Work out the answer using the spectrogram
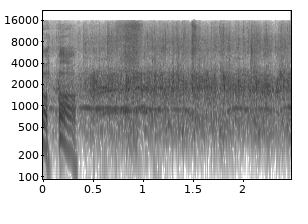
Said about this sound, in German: unsere Täuflinge, vielleicht nochmal einen fetten Applaus.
